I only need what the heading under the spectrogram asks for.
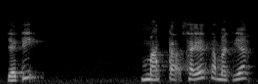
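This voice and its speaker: Middle-aged woman coach on a radio show; animated storyteller who code-switches into English. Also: on the high side, a little slow, breathy edge. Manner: lively storytelling, sprinkles English phrases. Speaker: parenting and emotion coach, guest. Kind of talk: radio talk show interview.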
